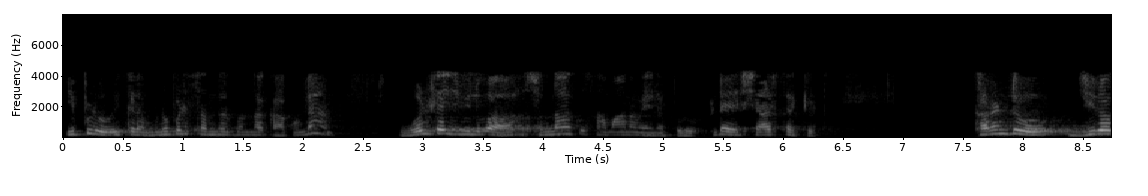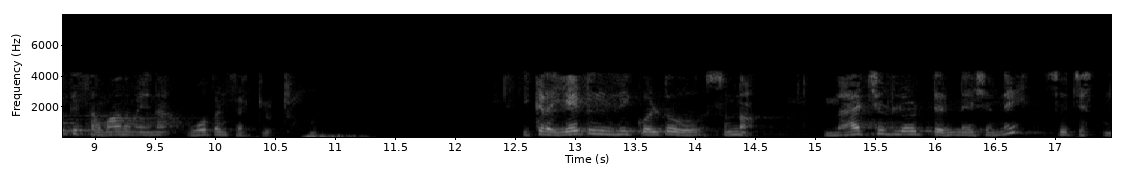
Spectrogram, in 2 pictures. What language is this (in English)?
Telugu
